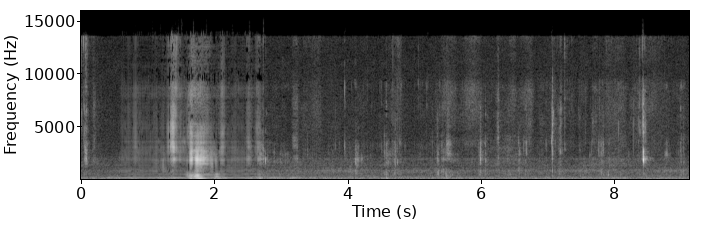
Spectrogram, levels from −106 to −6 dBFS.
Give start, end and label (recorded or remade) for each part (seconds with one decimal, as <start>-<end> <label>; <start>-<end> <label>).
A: 0.0-0.6 recorded; 0.6-2.7 remade; 2.7-9.1 recorded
